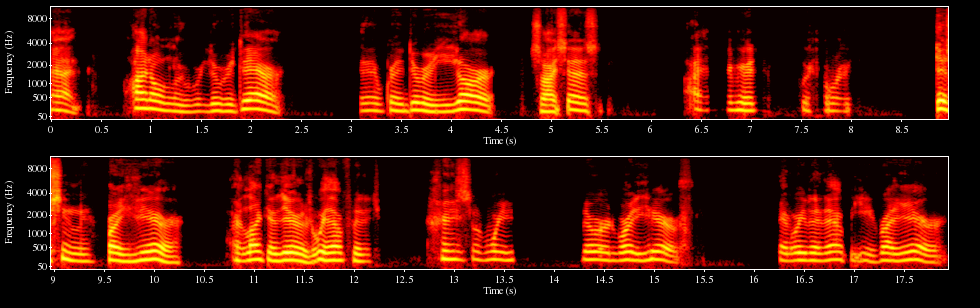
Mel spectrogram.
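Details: Male aphasia support group member, in a stroke survivors' series, described as having severe aphasia, communicating mostly with pictures, symbols and his phone; aphasia.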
